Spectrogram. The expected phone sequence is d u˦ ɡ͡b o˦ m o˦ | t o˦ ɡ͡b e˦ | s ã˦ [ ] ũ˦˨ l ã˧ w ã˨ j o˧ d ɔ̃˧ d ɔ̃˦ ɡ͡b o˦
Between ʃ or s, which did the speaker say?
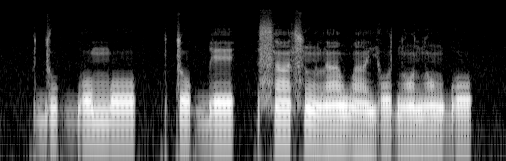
s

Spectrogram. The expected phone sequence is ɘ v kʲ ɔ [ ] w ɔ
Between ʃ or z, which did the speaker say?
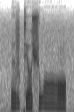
ʃ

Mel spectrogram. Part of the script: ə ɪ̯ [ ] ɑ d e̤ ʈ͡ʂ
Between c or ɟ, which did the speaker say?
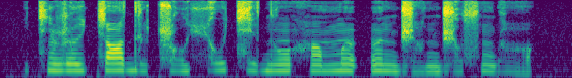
c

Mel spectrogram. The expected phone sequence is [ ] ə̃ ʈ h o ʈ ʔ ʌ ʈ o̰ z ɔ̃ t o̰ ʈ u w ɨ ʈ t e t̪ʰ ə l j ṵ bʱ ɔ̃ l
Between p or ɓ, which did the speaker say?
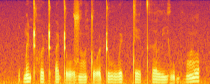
ɓ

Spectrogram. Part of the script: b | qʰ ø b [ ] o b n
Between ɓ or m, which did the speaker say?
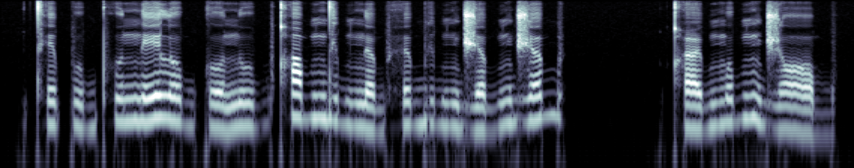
m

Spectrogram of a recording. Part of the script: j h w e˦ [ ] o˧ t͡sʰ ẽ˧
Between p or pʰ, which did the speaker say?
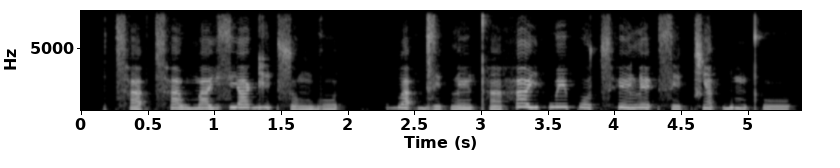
p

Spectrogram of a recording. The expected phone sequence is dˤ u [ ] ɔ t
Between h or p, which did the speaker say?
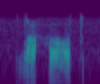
h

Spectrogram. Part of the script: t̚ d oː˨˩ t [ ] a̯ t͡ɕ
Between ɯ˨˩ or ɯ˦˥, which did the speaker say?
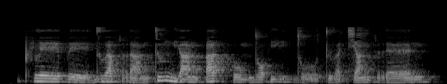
ɯ˨˩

